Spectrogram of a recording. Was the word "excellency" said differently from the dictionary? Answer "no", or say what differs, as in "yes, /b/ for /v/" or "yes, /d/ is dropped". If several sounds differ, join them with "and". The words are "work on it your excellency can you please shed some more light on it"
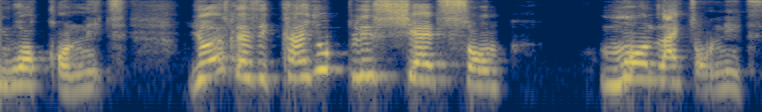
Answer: yes, /k/ is dropped and /n/ is dropped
